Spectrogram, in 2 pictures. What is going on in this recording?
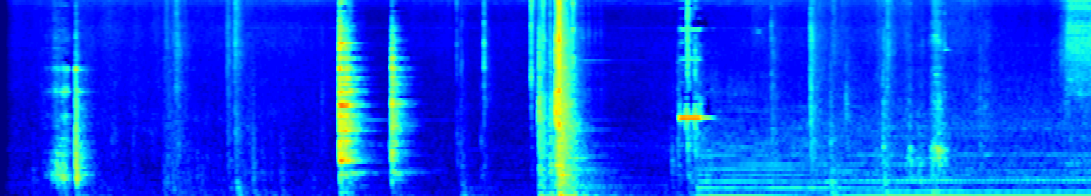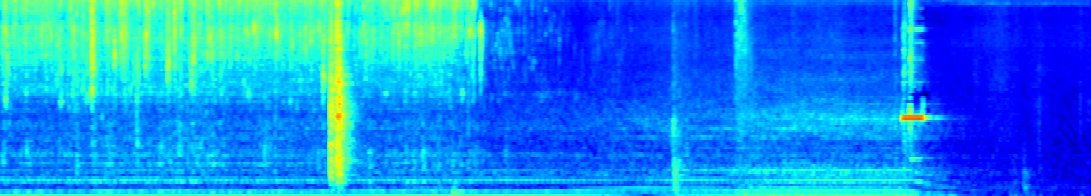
I took plate and placed it in microwave. Then I pressed a button to start it. I walked to the sink, took a spoon and rinsed it. Finally, microwave finished.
